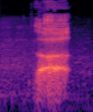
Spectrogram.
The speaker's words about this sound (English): As you can tell by my belching.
